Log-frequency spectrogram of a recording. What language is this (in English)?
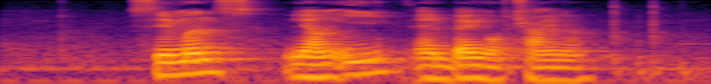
English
